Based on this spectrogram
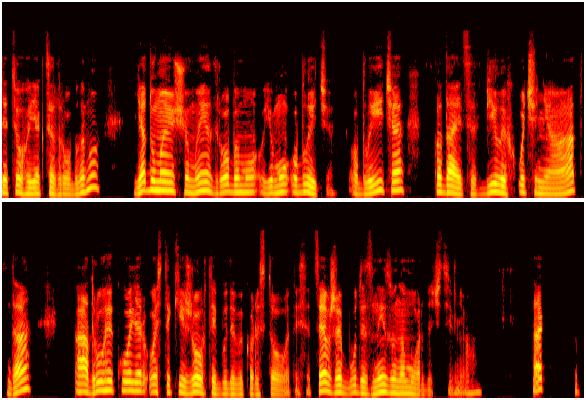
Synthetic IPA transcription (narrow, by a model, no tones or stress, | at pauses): d̪lʲɐt͡sʲɔɦɔjɐk̚t̪sɛzɾɔblˠenɔ | jad̪umɐjʊʃt͡ʃɔmɪzɾɔbɪmɔjɔmuʔɔblˠɪt͡ʃɐ | ɔblˠɪt͡ʃɐsklˠɐd̪ɑjet͡sʲːɐzbʲilˠɪxɔt͡ʃenʲɐɑt̪d̪ɑ | ɐd̪ɾuɦɪjkɔlʲerɔsʲt̪ɐkɪjʒɔwt̪ɪjbud̪ɛʋɪkɔɾɪst̪ɔwʊʋɐ̰t̪ɪsʲɐt̪sɛwʒɛbud̪ɛznɪzʊnɐmɔrd̪ɐt͡ʃt͡sʲḭwnʲɔ̰ɦɔ | t̪ɑk̚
